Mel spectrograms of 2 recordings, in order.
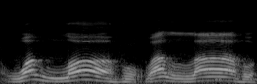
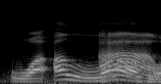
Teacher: Jadi alif tu Hamzah tu tak ada bunyi dah. Okey. Okey, dia tak ada bunyi.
